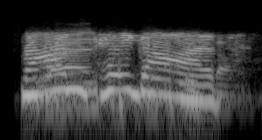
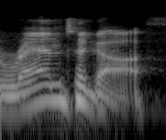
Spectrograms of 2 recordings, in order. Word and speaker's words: Rhan-Tegoth: let you pronounce it because I can never pronounce it. Rhan-Tegoth. Yeah. Or what were you saying, DD? I'm sorry. Oh, I was saying the same thing you were. Yeah, I was saying Rhan-Tegoth.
